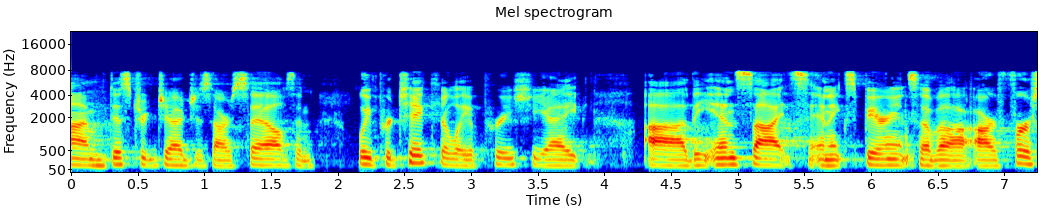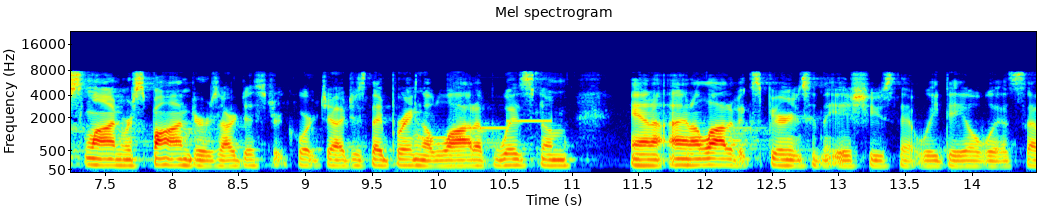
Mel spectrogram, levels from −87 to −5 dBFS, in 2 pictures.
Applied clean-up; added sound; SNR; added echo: none; Telephone; 16 dB; none.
